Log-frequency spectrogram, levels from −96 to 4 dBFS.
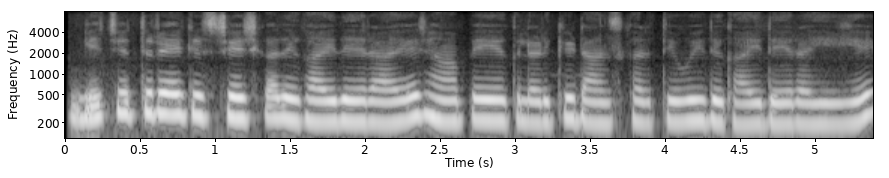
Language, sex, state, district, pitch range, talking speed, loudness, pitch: Hindi, female, Madhya Pradesh, Bhopal, 195-230 Hz, 220 wpm, -15 LUFS, 210 Hz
